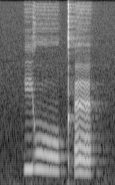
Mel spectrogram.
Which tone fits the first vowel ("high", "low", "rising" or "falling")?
falling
